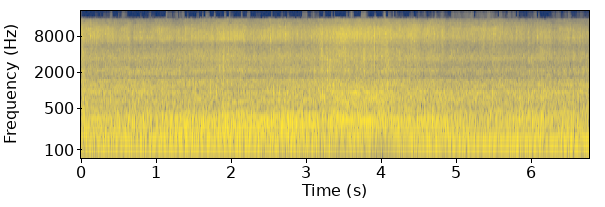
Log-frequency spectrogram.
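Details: 2003 Murray single-stage two-stroke snowblower, unrun 5 years, cutting a path through snow: steady, even, unbroken buzzy drone holding speed. Runs clean and healthy under load after first-pull start.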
